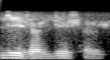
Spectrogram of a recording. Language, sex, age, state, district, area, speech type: Urdu, male, 60+, Delhi, South Delhi, urban, conversation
